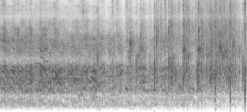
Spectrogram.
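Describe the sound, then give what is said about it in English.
An audience claps in a steady, dense wash, with chuckles and laughter mixed through the applause from start to finish. “you shouldn't clap things like that.”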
